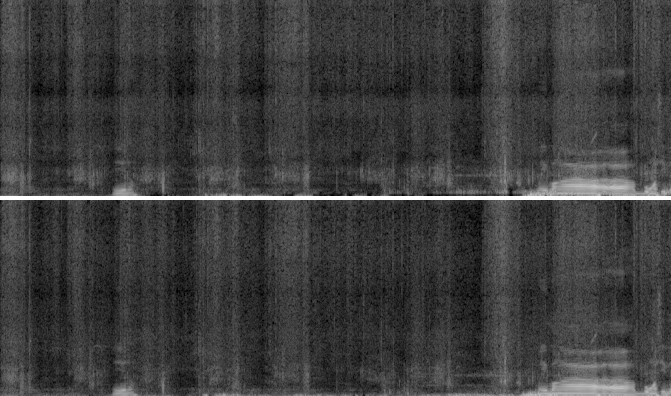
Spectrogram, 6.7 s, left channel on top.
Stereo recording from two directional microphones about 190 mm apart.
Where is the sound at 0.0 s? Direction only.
10° left (ahead or behind).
